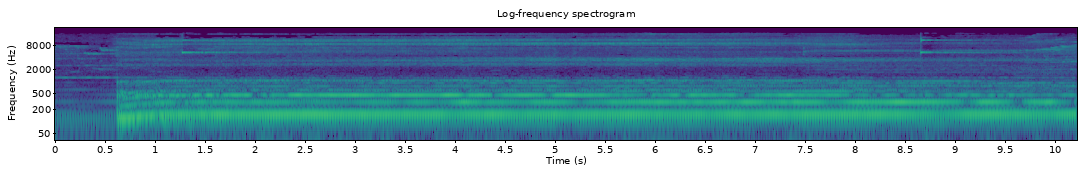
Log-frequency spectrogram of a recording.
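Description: A low voice chanting one long, steady "Om" that begins suddenly about half a second in and is held without a break, over soft ambient meditation music.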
